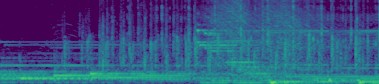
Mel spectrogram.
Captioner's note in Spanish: aplausos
